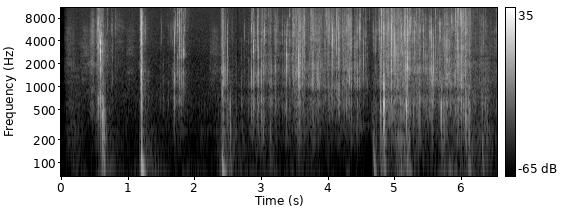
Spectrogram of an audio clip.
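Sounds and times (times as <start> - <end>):
stirring cake batter: 2.4 - 6.5.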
